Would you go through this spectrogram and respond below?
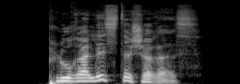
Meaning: strong/mixed nominative/accusative neuter singular comparative degree of pluralistisch
- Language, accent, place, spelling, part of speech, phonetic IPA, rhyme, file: German, Germany, Berlin, pluralistischeres, adjective, [pluʁaˈlɪstɪʃəʁəs], -ɪstɪʃəʁəs, De-pluralistischeres.ogg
